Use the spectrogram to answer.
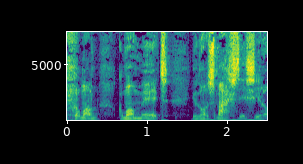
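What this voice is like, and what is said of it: Deep voice imitating another person. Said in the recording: “why have you got such a deep voice?”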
